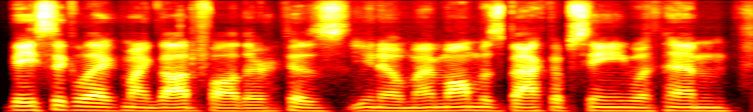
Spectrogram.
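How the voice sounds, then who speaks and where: A young man from Barbados and San Diego chatting as a podcast guest, relaxed and laid-back, telling stories at a quick clip. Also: on the low side, no room sound, clean studio sound. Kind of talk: casual interview chat.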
